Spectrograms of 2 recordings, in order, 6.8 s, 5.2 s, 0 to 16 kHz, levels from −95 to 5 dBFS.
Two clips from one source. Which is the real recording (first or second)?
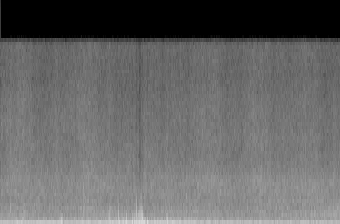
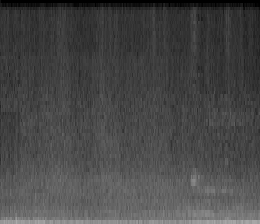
second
